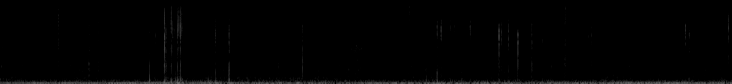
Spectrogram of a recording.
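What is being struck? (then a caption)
Rubber spiky massage ball. Fingertips and long nails scratch and rub the soft spikes of a small, palm-sized blue rubber massage ball held in both hands. The scratching comes through as quiet, scattered bright ticks and crackles over a steady low hum throughout.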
